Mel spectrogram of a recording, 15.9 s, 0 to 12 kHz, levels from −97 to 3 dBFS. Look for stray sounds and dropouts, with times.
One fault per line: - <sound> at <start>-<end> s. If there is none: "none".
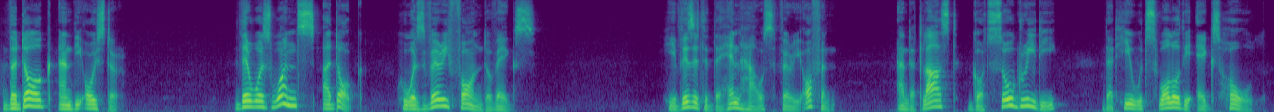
none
